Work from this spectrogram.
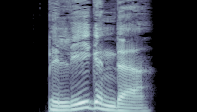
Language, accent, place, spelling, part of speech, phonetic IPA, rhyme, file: German, Germany, Berlin, belegender, adjective, [bəˈleːɡn̩dɐ], -eːɡn̩dɐ, De-belegender.ogg
- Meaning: inflection of belegend: 1. strong/mixed nominative masculine singular 2. strong genitive/dative feminine singular 3. strong genitive plural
